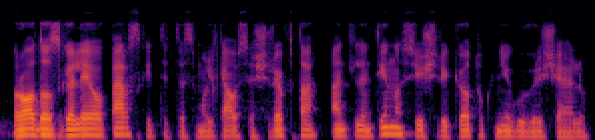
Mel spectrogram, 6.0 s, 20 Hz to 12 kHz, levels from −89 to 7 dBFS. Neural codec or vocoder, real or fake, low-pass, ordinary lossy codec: none; real; 7.2 kHz; Opus, 32 kbps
